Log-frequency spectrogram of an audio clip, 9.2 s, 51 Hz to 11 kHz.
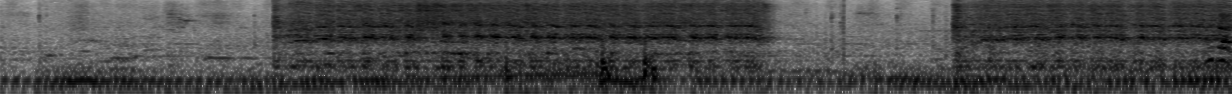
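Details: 2015 Toyota Avanza that won't run: starter cranks steadily about four turns a second in two long tries, never catches; crank-no-start.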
